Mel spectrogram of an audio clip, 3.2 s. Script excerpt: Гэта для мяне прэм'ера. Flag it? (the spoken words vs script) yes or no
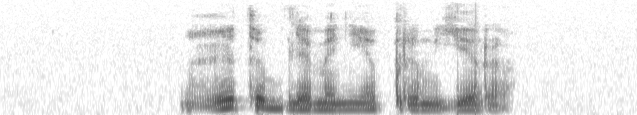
no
